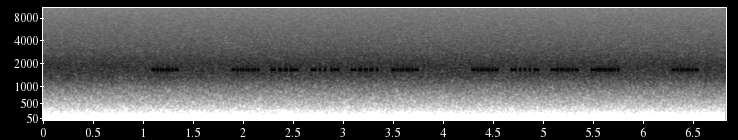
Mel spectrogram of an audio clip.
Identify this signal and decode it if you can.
Hellschreiber (Feld-Hell, 122.5 baud), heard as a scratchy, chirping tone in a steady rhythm, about 1650 Hz, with radio static and a narrow filter. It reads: O CAMPO ONDE O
